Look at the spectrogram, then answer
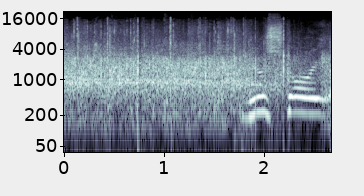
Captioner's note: audience claps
